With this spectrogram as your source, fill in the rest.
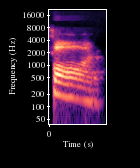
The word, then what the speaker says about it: fort: Then after that the next word is फॉर, FORT। इट्स नॉट फोर्ट, रेड फोर्ट वाला फोर्ट नहीं है ये, ठीक है।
